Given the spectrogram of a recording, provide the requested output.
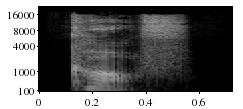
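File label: "cough", British English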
